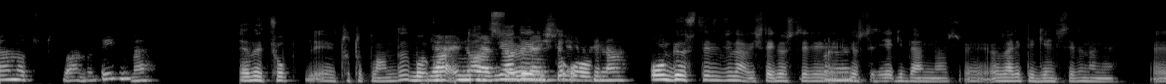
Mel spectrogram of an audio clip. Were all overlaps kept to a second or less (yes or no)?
no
